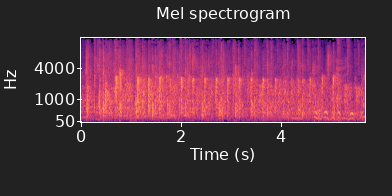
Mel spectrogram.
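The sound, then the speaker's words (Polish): A crowd claps steadily throughout, a dense, sustained patter of many hands that neither builds nor fades, with no clear voices rising above it, at the opening of an exhibition at the Artbrut gallery and studio, welcoming an artist and illustrator. “Brawa.”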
